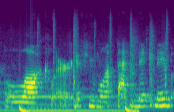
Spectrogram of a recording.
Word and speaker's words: Lockler: spell l o c k l e r Locker if you want that nickname of lock this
